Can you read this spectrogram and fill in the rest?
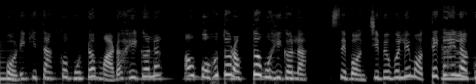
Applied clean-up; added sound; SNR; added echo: neural mask model DeepFilterNet 3.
